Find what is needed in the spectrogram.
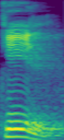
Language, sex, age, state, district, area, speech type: Tamil, male, 60+, Tamil Nadu, Ariyalur, rural, read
